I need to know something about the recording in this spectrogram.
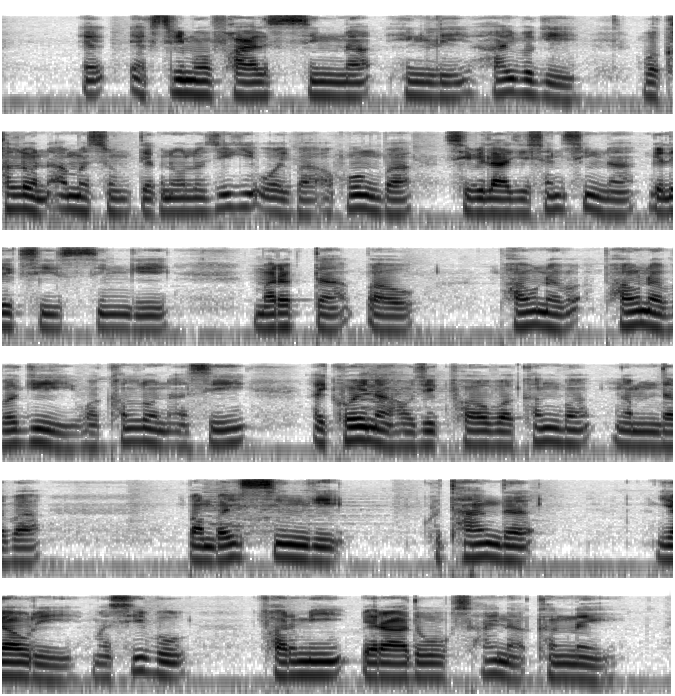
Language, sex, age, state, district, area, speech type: Manipuri, male, 18-30, Manipur, Tengnoupal, rural, spontaneous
